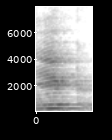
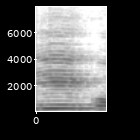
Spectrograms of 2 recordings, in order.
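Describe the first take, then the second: First: এক blended into one syllable, ek; এক pronounced whole, not spelled; said as one word. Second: এ ক said as two separate letters, এ then ক; the letters এ and ক named apart; spelled out letter by letter. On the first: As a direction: say এক as a single word, ek. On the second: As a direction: spell এ ক slowly, one letter at a time. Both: Shown as a demonstration. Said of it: "কিন্তু উচ্চারণ কি করছি?".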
